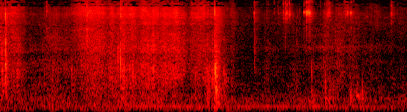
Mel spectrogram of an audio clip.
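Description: Faint rustling of paper-backed adhesive web sheets being picked up and laid out by hand, with a few short crisp crinkles.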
